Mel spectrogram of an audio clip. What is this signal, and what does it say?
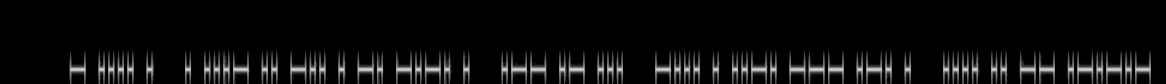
Morse code, heard as a keyed tone, about 25 wpm, 700 Hz. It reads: THE EVIDENCE WAS BEFORE HIM.
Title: Sentences from Top 1300 Words 25wpm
